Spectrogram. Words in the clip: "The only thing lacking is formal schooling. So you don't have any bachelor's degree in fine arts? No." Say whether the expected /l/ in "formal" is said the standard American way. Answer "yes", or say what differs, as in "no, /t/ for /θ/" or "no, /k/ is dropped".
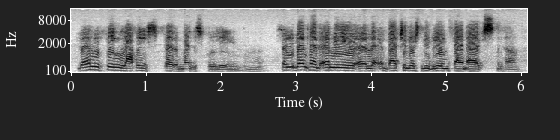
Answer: no, /n/ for /l/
